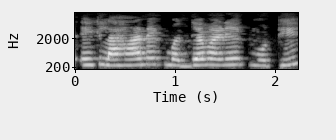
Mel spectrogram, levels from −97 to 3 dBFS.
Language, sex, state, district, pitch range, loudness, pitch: Marathi, female, Goa, North and South Goa, 295-320 Hz, -15 LUFS, 310 Hz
